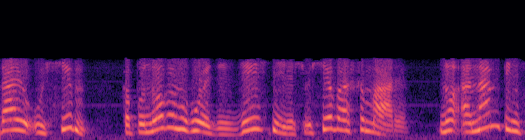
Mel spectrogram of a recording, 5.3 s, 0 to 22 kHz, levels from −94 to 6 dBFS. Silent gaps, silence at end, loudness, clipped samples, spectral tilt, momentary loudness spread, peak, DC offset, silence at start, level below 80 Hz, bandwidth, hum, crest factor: none; 0 s; -25 LUFS; under 0.1%; -9.5 dB/octave; 7 LU; -12 dBFS; under 0.1%; 0 s; -62 dBFS; 4.1 kHz; none; 12 dB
